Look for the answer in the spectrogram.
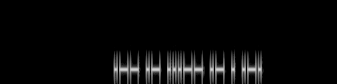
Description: Morse code, heard as a keyed tone, about 46 wpm, 700 Hz. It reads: WA3AER
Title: Call Signs - 45wpm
